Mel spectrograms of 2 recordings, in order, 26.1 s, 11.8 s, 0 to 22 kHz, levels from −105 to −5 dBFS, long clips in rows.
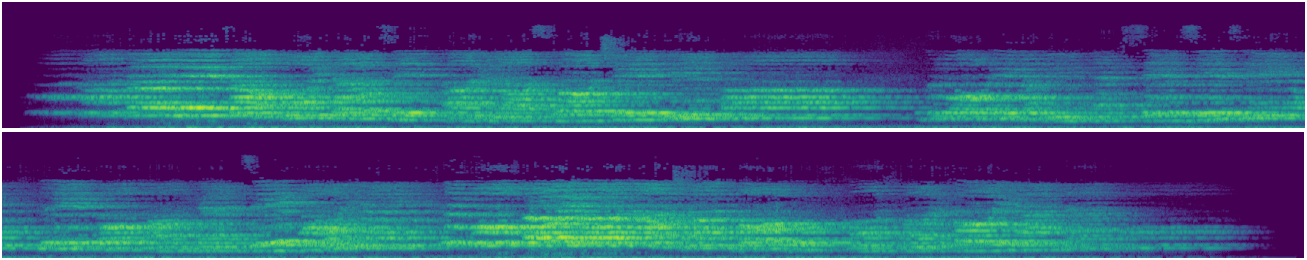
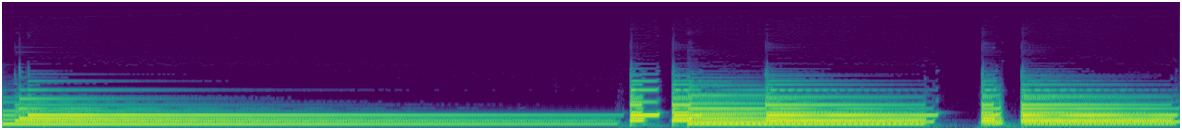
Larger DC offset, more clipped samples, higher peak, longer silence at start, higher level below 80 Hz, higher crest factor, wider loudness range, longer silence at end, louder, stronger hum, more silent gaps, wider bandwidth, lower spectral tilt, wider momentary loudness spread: neither; neither; second, -8 dBFS vs 0 dBFS; first, 0.5 s vs 0 s; about the same, -60 dBFS vs -56 dBFS; first, 22 dB vs 16 dB; second, 10 LU vs 13 LU; first, 0.9 s vs 0 s; second, -28 LUFS vs -15 LUFS; neither; neither; first, 7.2 kHz vs 2.2 kHz; second, -5 dB/octave vs -16 dB/octave; about the same, 17 LU vs 19 LU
